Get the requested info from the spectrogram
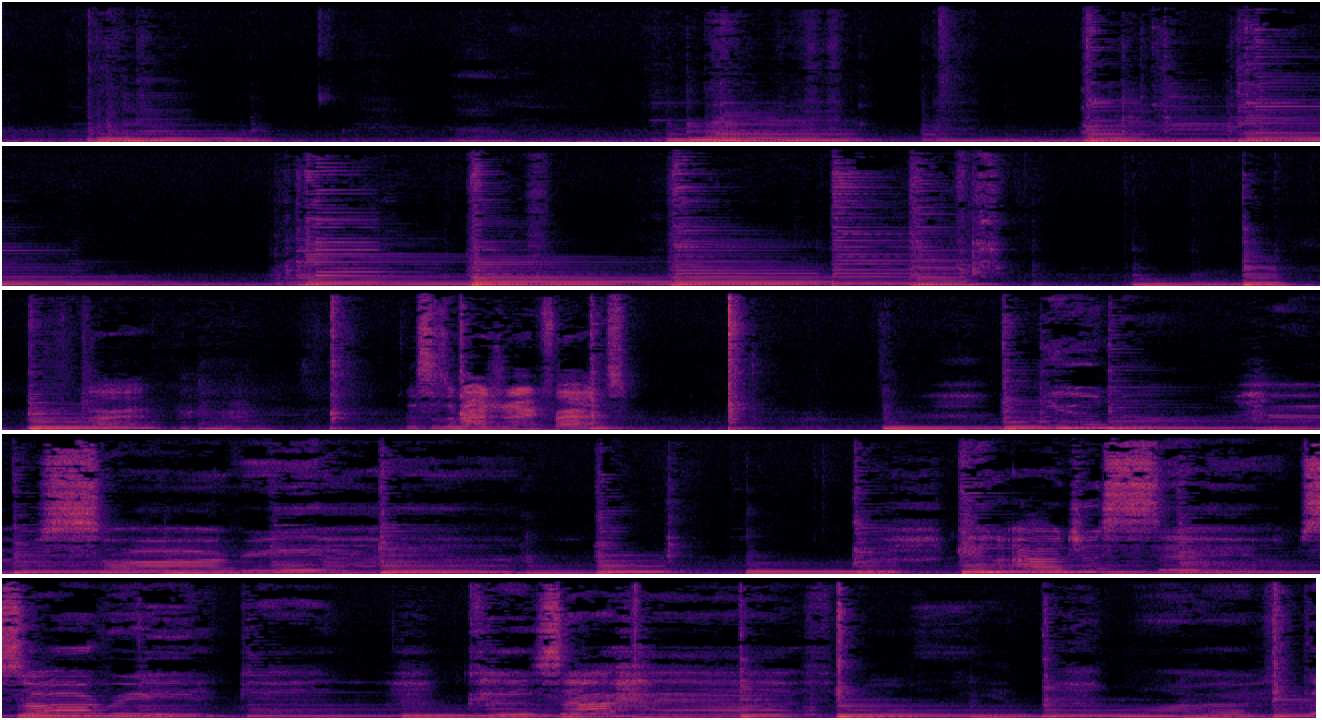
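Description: Acoustic guitar played with sustained chords, joined from about halfway by a woman's voice singing along.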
